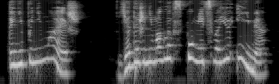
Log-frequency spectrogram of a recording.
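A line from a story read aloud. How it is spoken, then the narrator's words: Distressed cry. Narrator (Russian): вскрикнула Эск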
